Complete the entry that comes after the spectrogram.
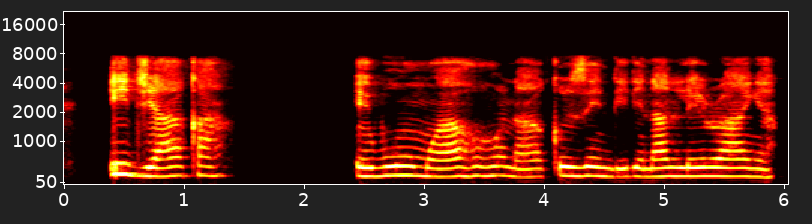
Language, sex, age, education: Igbo, female, 15-29, tertiary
